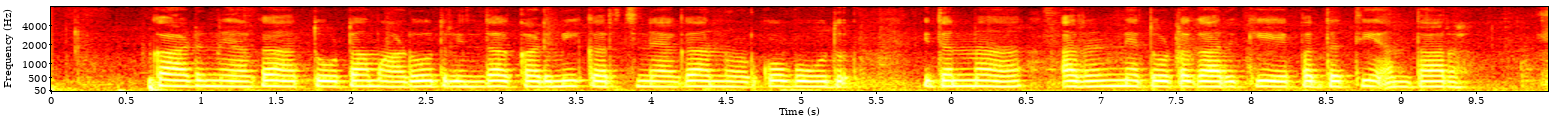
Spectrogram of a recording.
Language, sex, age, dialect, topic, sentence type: Kannada, female, 36-40, Dharwad Kannada, agriculture, statement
